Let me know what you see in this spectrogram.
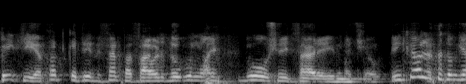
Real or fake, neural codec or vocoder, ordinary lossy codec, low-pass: fake; codec, 24 kHz, 1.5 kbps, HILCodec; AAC, 32 kbps; 7.2 kHz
